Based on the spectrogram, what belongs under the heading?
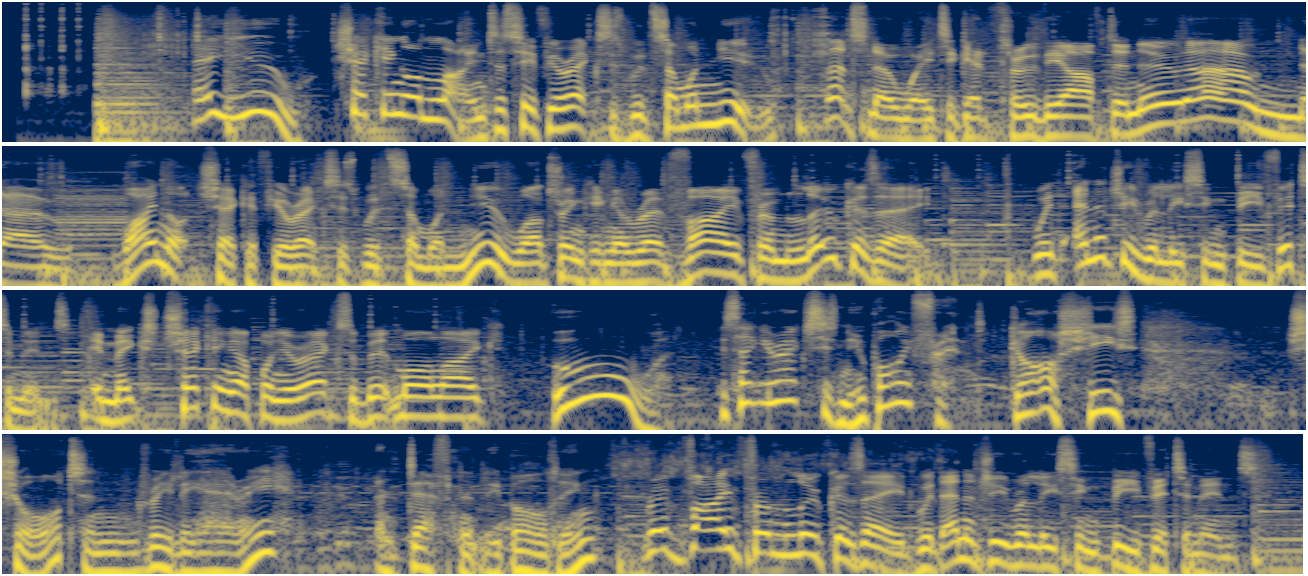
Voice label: COMMERCIAL; Lucozade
